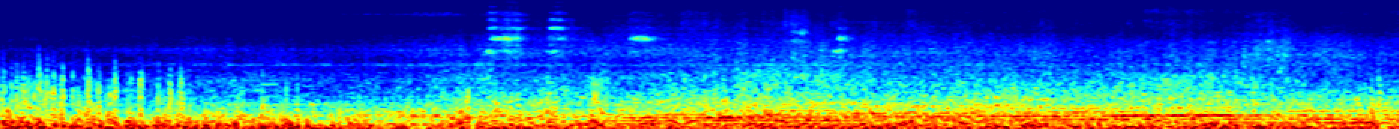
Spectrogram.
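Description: Narrow-gauge electric train of the Bernese Oberland Railway running at steady speed, heard from on board: continuous rumble of wheels on rail, with a steady hum coming in about three seconds in and a few brief high squeaks soon after.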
